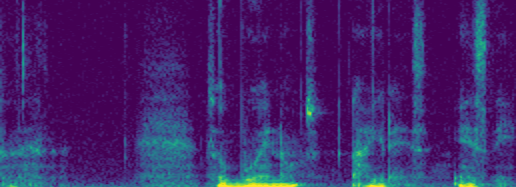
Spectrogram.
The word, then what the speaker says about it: Buenos Aires: So Buenos Aires is the correct pronunciation. It does mean good air or clean air. Literally good airs, but yeah, Buenos Aires.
